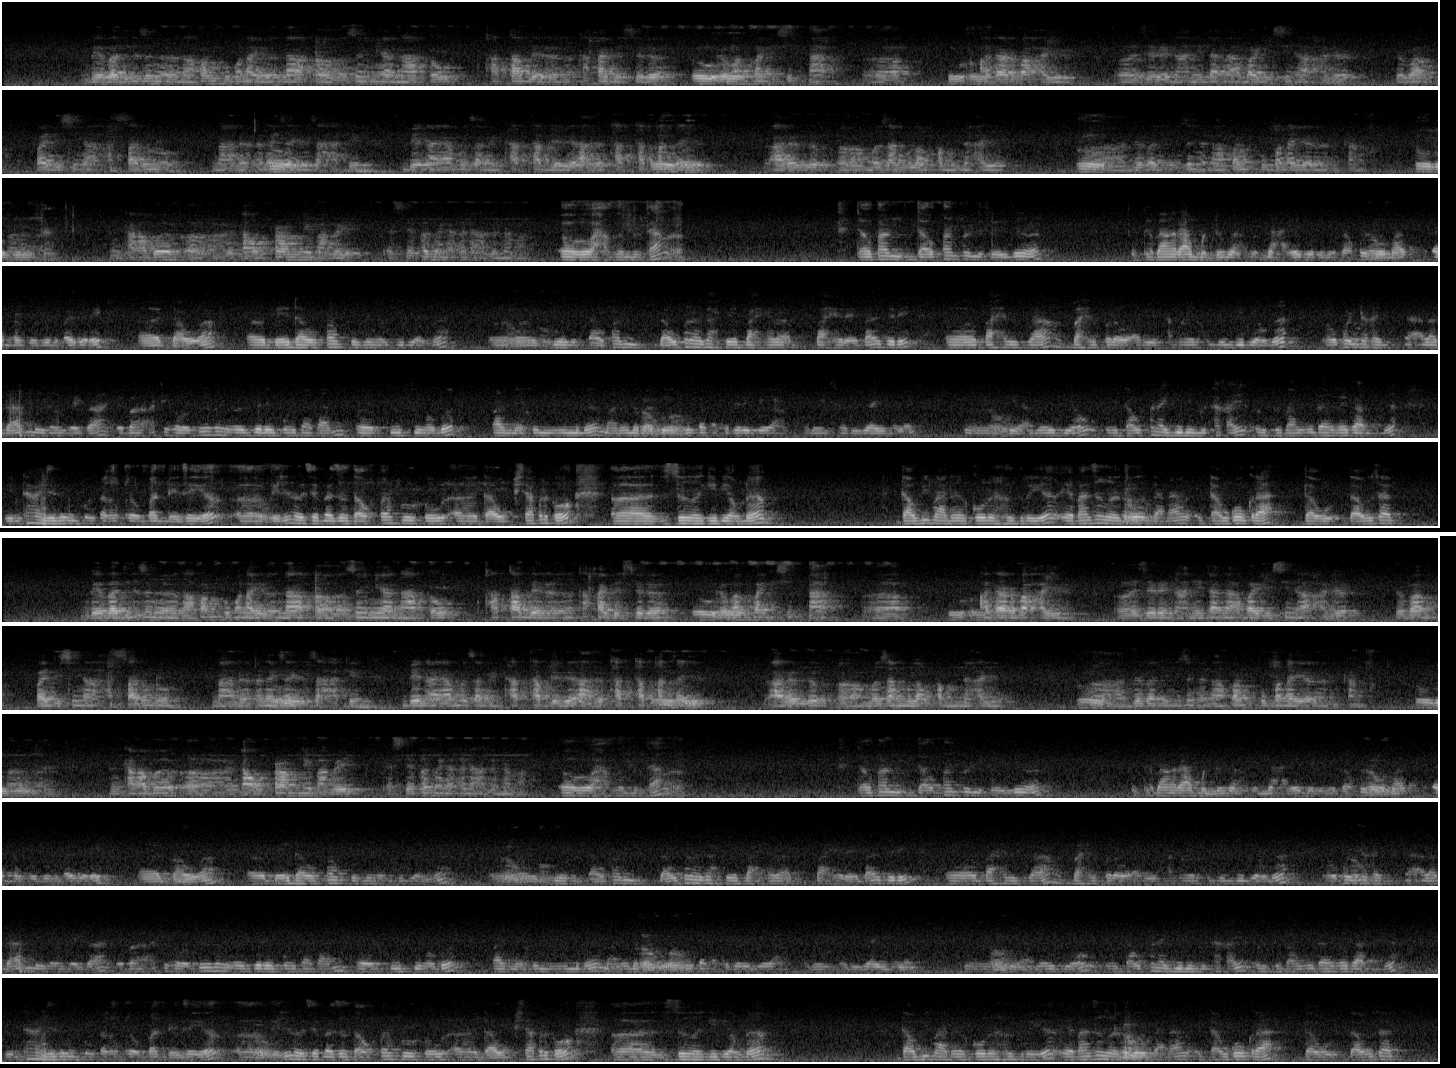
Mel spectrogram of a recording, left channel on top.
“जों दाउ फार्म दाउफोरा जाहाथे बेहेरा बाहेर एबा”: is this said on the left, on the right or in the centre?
Left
